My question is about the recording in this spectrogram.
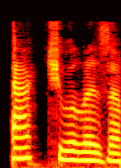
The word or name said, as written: actualism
